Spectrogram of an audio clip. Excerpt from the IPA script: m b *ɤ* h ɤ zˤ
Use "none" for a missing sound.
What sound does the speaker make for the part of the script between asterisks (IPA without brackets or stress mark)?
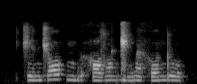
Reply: ɯ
